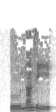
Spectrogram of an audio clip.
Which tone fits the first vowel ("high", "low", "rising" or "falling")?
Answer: low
